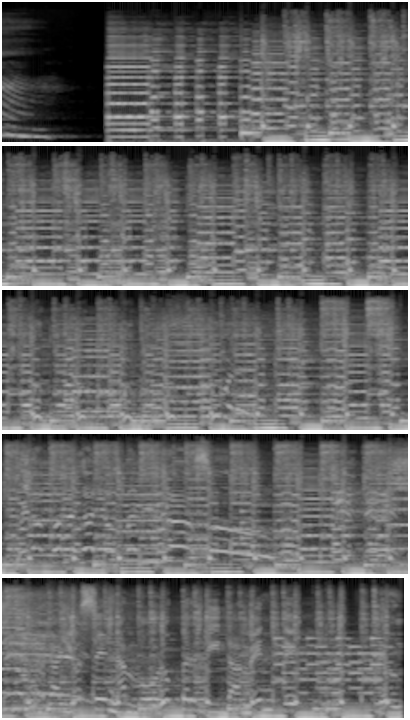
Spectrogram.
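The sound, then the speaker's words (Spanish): An upbeat children's song plays loud, with a bouncy, steady beat and bright layered instruments, starting abruptly after a second of near silence and continuing throughout. “vamos a ir a escuchar una cancioncita más de nombre … de la granja de Zenón”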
